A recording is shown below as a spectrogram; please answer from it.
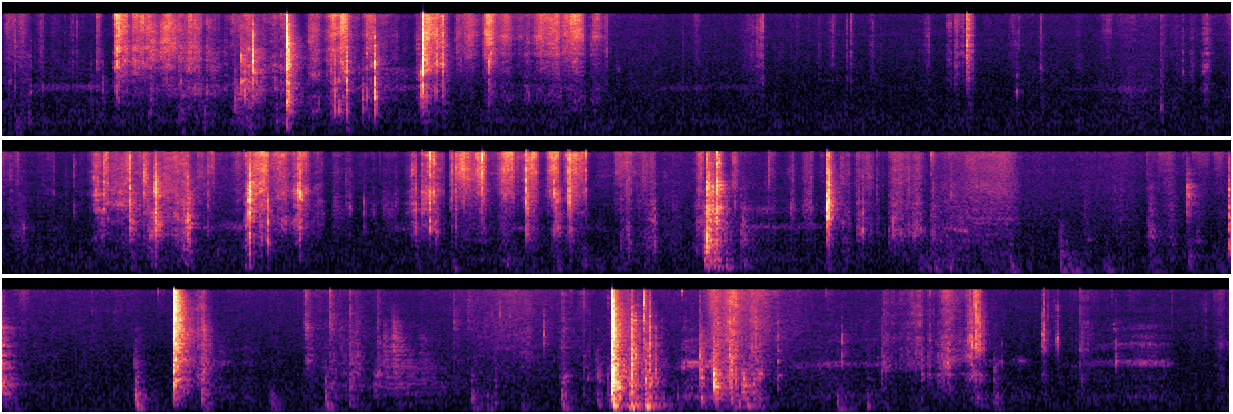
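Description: Paper sticky notes being peeled off a pad and pressed down over a thin metal cutting die on cardstock: short bursts of paper tearing and rustling with light taps, separated by quiet pauses. Near the end comes a louder clatter of handling, one sharp tick before it.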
